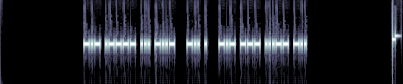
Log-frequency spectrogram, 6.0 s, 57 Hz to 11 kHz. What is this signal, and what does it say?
Morse code, heard as a keyed tone, about 42 wpm, 700 Hz. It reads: K1SX DE KO3D
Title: USA Callsign DE Callsign - 4 Characters - 45wpm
